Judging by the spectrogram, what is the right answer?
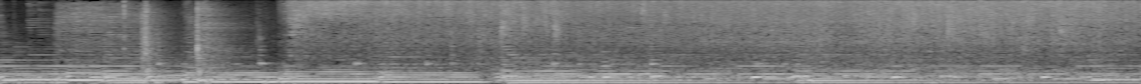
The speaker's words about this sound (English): Mom, the shower's cold.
